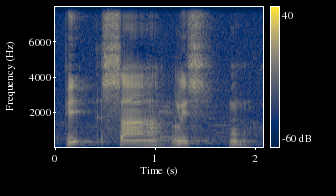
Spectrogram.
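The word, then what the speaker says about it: بئس الاسم: Bi'sal ismu, membacanya adalah bi'salis, bukan bi'sal ismu.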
